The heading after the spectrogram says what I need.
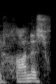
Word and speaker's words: Honus: So, let's get into the Hannis Wagner card, which doesn't rhyme with bonus.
